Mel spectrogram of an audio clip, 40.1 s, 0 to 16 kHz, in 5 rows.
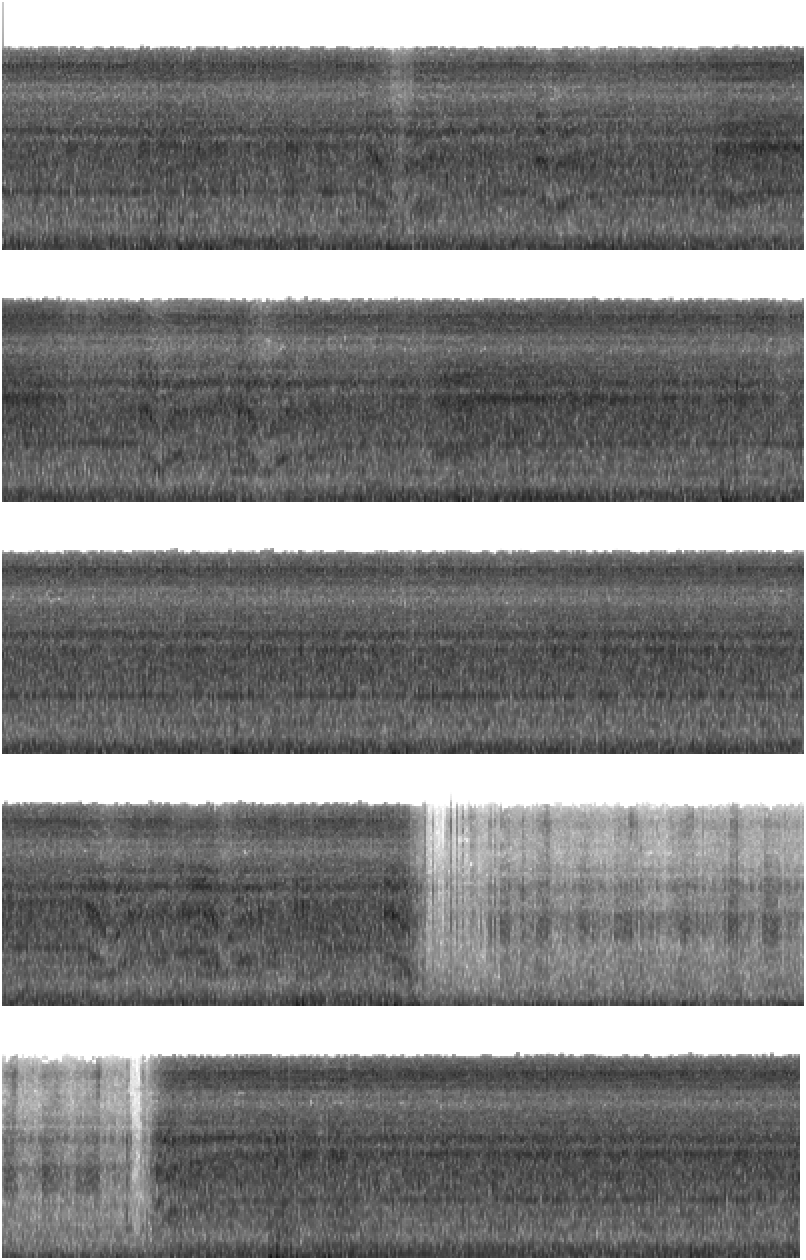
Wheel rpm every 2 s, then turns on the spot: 230, 200, 190, 230, 220, 180, 230, 230, 230, 230, 230, 230, 200, 190, 80, 20, 20, 180, 230, 230.
28-34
